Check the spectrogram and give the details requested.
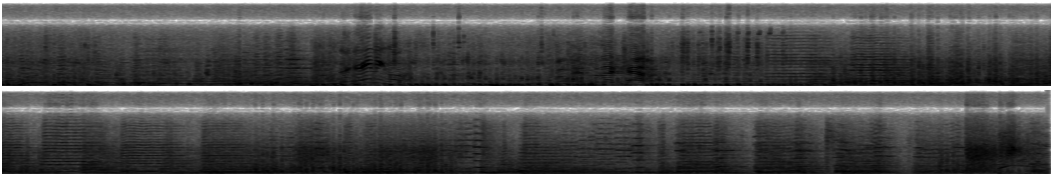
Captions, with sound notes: - They're gaining on us! - We'll head for that cabin! (hooves thundering) (guns shooting)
